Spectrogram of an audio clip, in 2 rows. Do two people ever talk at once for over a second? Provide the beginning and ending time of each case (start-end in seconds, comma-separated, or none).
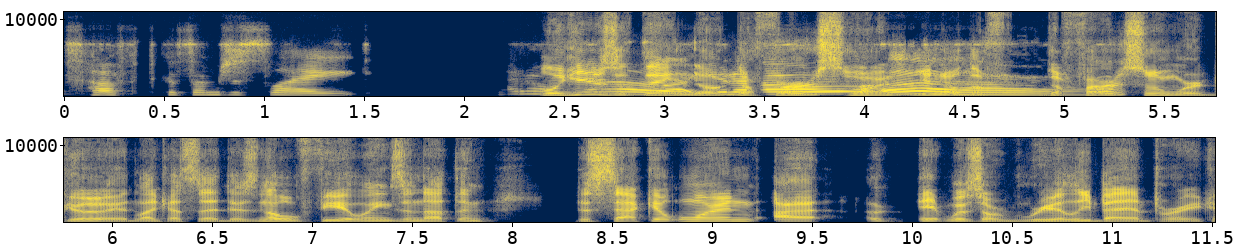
2.4-3.9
